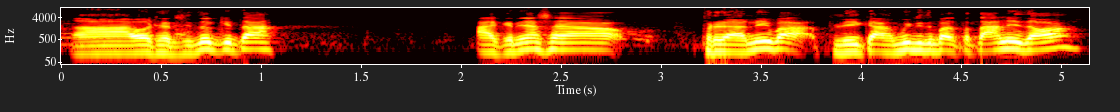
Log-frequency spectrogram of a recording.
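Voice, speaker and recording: A man's voice: fairly high pitch, brisk. A middle-aged man, earnestly telling his life story in an interview, often adding a polite "Pak". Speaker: goat farmer and trader.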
